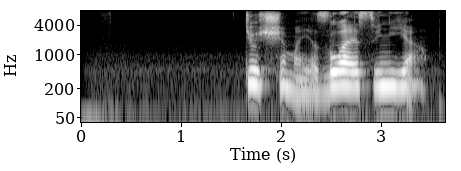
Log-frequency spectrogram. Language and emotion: Russian, angry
